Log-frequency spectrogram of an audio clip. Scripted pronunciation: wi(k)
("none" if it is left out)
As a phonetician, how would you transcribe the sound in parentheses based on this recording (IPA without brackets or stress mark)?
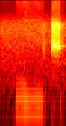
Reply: t͡ʃ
